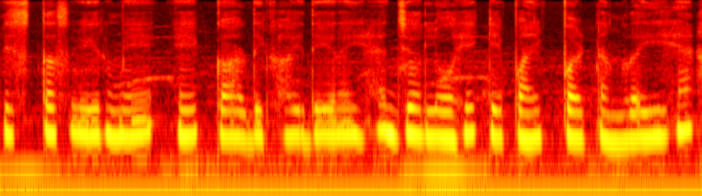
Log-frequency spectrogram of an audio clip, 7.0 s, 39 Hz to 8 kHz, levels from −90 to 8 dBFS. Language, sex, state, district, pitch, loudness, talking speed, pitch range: Hindi, female, Uttar Pradesh, Saharanpur, 205 Hz, -21 LUFS, 145 wpm, 195-215 Hz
